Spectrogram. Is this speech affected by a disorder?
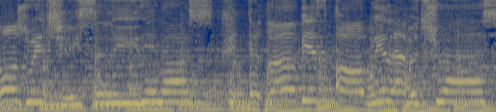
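No.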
